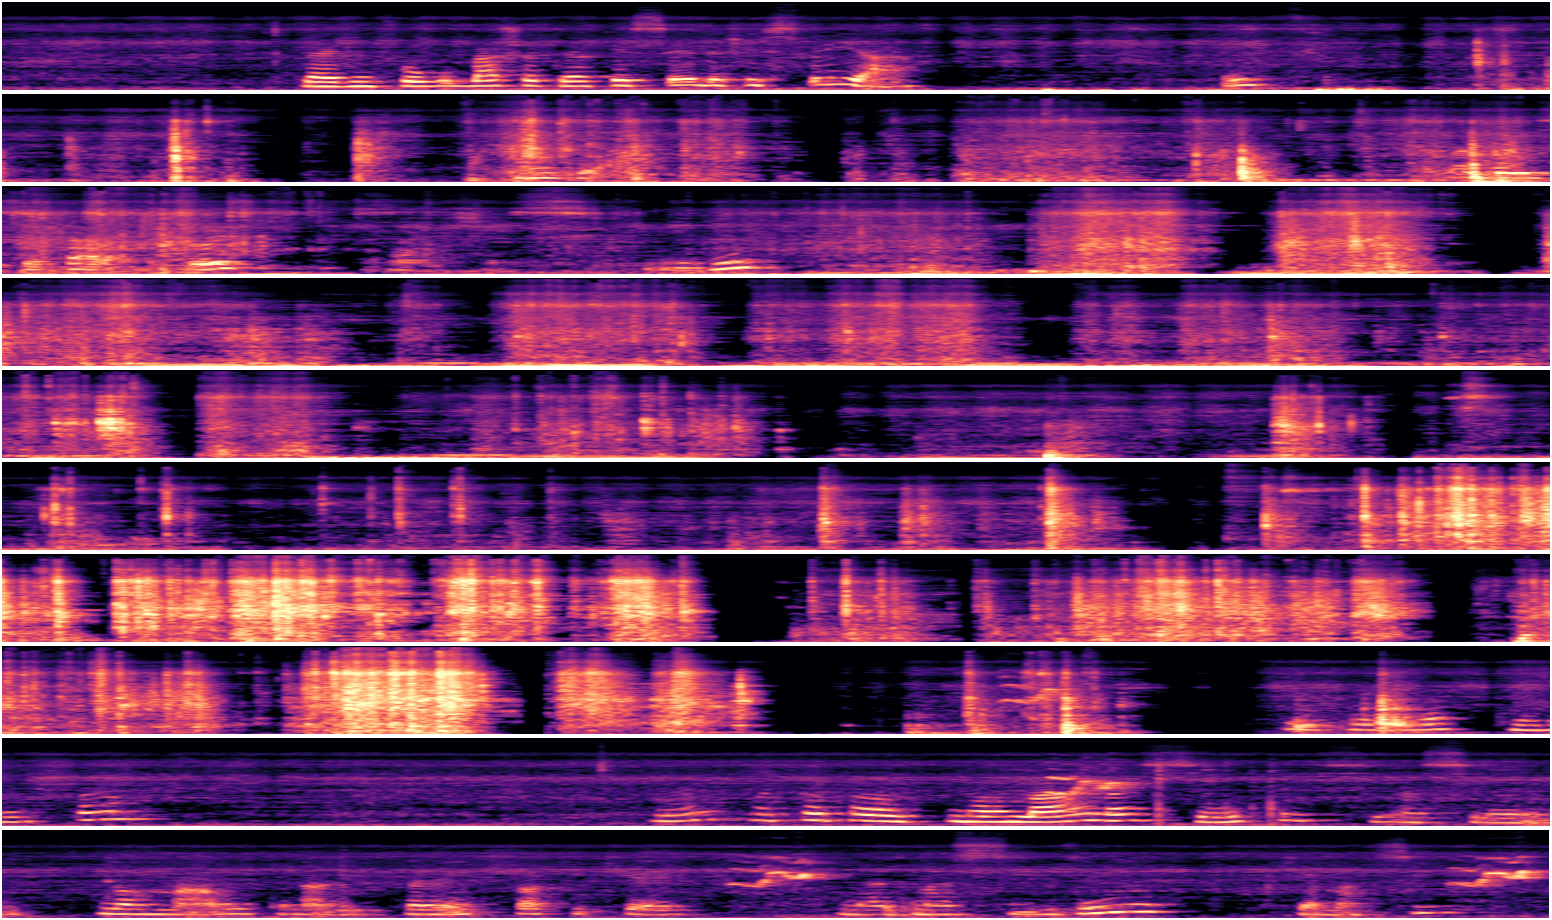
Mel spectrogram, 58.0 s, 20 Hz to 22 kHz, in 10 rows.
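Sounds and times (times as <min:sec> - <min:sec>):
packaging rustling and tearing: 0:05.5 - 0:26.1, 0:29.1 - 0:31.2, 0:33.8 - 0:43.4.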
